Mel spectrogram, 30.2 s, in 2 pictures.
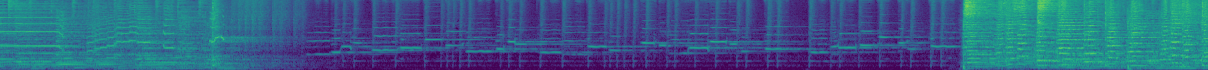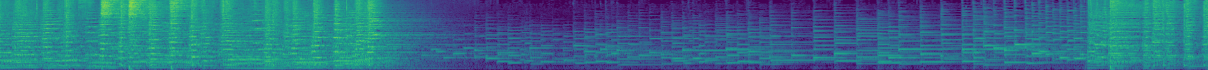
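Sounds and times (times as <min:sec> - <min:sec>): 
jazz band and orchestra concerto: 0:00.0 - 0:10.7, 0:11.3 - 0:20.9, 0:27.4 - 0:30.1.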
